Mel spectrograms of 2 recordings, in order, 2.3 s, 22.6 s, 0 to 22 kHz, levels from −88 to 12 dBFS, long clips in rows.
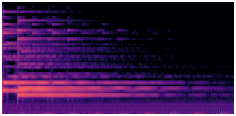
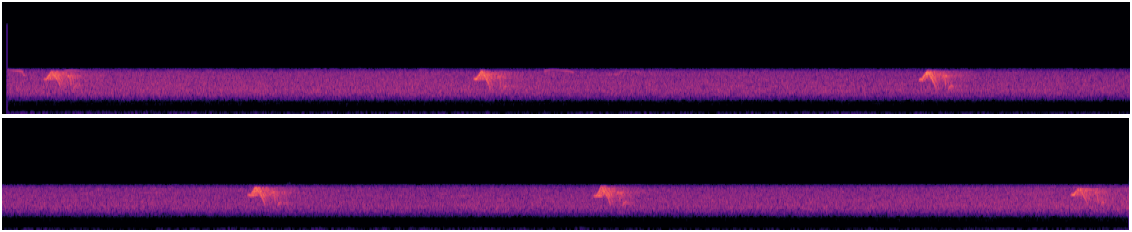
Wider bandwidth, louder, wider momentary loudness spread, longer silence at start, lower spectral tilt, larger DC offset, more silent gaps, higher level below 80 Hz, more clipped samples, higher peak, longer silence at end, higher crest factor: first, 19 kHz vs 2.4 kHz; first, -26 LUFS vs -31 LUFS; first, 24 LU vs 18 LU; about the same, 0 s vs 0.05 s; second, 0.5 dB/octave vs -1 dB/octave; neither; neither; first, -64 dBFS vs -84 dBFS; neither; second, -10 dBFS vs -6 dBFS; first, 0.6 s vs 0 s; second, 18 dB vs 26 dB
